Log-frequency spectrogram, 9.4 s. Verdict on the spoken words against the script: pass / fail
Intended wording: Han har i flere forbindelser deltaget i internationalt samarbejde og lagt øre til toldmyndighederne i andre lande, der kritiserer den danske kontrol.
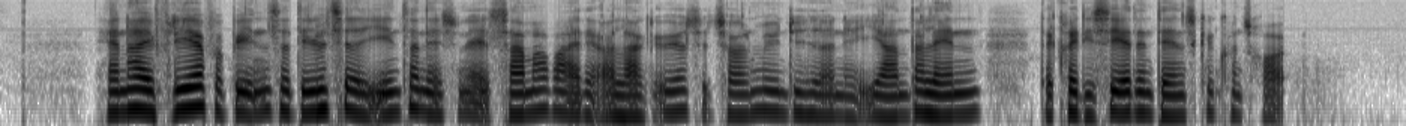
pass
